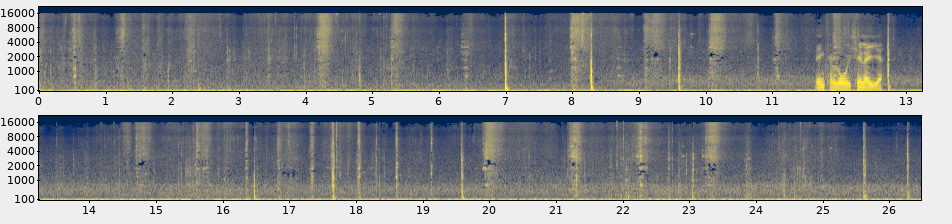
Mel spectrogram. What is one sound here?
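A metal shovel scrapes and chops into dry soil.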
